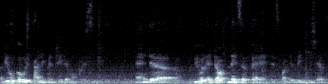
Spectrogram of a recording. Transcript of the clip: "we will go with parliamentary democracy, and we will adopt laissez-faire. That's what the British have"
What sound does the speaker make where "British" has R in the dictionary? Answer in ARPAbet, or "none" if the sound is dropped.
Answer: none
